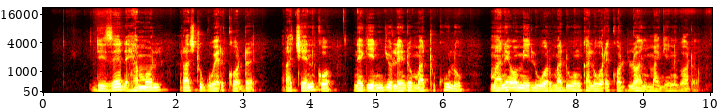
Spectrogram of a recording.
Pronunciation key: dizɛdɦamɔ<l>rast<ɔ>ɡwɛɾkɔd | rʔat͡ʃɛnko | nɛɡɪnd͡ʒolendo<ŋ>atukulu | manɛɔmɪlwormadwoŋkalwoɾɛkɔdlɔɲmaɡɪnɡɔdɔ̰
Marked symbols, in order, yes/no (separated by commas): yes, no, no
